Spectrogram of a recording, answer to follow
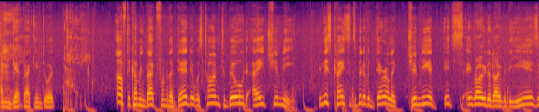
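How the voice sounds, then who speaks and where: A man's voice: high-pitched, vocal fry, darkish tone. An Australian man narrating a gameplay tutorial as the video's host, with a jokey, blokey, informal way of talking.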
